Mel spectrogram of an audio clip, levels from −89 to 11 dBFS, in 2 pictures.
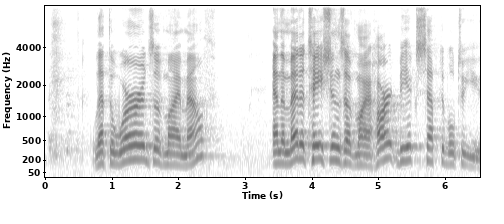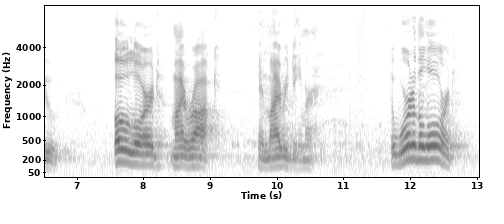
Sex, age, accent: male, 60-79, American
